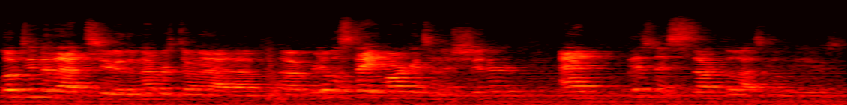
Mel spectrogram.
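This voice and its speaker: A man's voice: high voice, animated, fast talker. A man playing a crass, joking accountant buddy in a staged reading, with loose, profane phrasing, recorded from afar in an echoey room. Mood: casual, awkward. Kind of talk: staged screenplay reading, casual dialogue. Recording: distant, very echoey room with noise.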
